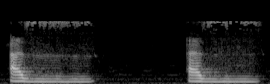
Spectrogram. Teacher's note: در مورد حرف ز هم همین اتفاق میفته، فقط تفاوتش اینه که در حرف ز یا زای تارهای صوتی مرتعش میشن. از علاوه بر اون، خود زبان هم لرزش داره، ارتعاش داره.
